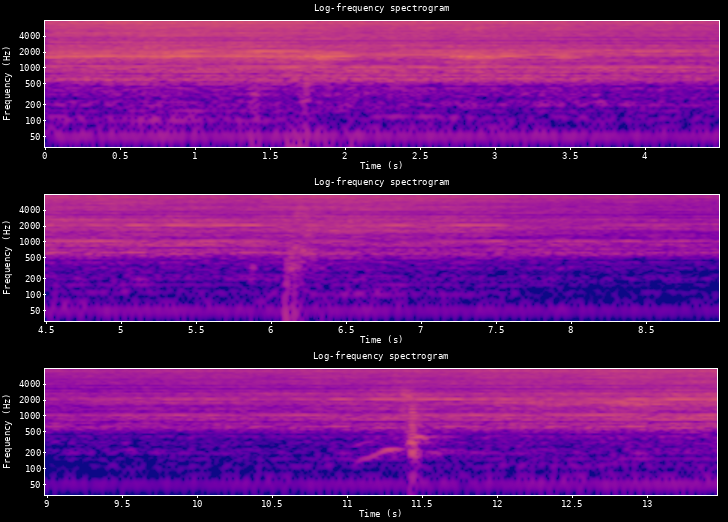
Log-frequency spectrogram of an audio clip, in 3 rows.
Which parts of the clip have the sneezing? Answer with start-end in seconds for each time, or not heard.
1.6-2.1, 5.8-6.5, 11.1-11.6.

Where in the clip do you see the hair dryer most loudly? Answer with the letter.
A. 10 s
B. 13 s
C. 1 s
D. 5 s
C.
